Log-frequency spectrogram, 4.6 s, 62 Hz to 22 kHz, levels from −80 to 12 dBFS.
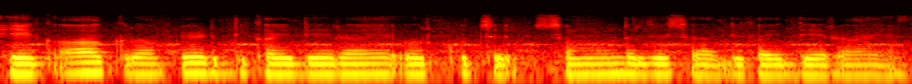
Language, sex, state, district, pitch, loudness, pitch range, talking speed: Hindi, male, Rajasthan, Bikaner, 130 Hz, -14 LUFS, 125-130 Hz, 195 wpm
